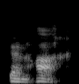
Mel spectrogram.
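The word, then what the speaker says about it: Den Haag: called the hague that's the american way the dutch way for that name is denha and i stayed in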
